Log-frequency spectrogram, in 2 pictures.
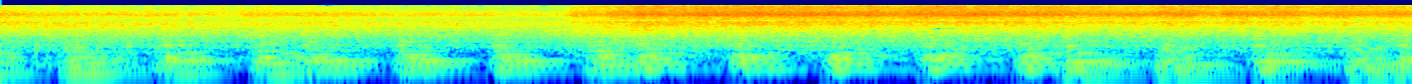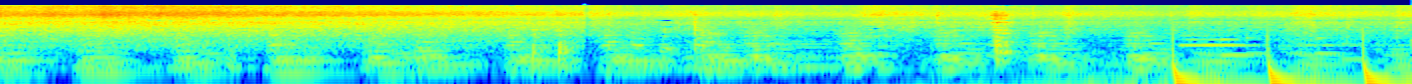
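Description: Ground chili spice paste sizzling as it fries in hot oil in a wok, the sizzle swelling about three seconds in. In the second half a slotted metal spatula scrapes and knocks against the wok as the paste is stirred.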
